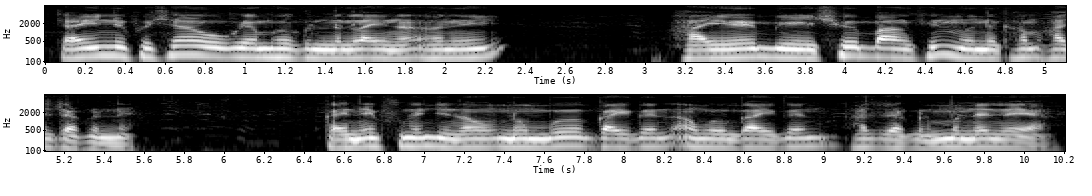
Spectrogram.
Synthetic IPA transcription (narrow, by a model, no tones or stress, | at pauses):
d͡ʒajnɯpʰɯs̬aɔɡɾemhɯkɯnɯlajnahɯnɯj | hajɯbisɯbaŋsɯnmɯnɯkʰamɦazɾakɯnɯ | ɡ̥ajnajpʰunɯdinawnɯŋbɯɡajɡɯna̰ŋbɯɡajɡɯnhazɾakɯnmɯnːajlaja̰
